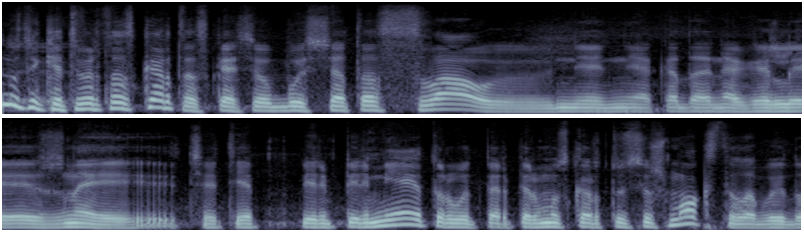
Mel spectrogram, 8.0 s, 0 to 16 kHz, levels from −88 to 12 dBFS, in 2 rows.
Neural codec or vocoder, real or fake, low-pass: none; real; 14.4 kHz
